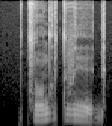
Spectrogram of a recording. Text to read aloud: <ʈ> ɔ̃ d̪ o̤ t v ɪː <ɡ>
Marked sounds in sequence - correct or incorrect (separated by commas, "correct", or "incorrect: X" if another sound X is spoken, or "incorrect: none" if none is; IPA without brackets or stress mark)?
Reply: incorrect: t͡s, correct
